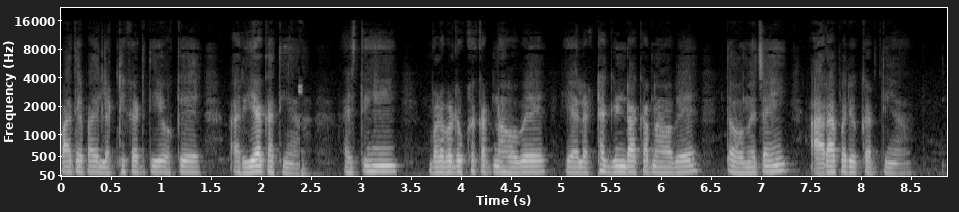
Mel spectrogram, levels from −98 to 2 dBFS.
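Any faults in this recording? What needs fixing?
A corrupt frame decoded at 2.37 to 2.43 s causes a brief chirp, squeak or burst of noise in the speech. Flipped bits across a few frames misplace energy, peaking around -25 dBFS. Use error detection with concealment so damaged frames are masked, not played.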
